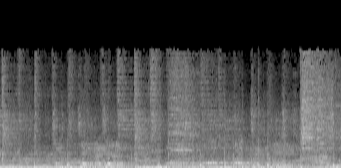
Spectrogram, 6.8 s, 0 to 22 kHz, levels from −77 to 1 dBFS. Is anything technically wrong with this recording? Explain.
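Yes. From 4.05 to 6.54 s, ticks recur every 0.25 s: periodic USB or driver dropouts, where a stalled bus or driver skips a tiny sliver each time.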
